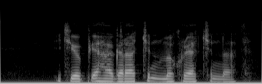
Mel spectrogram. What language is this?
Amharic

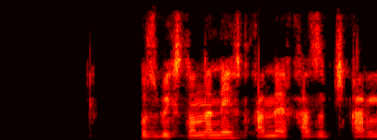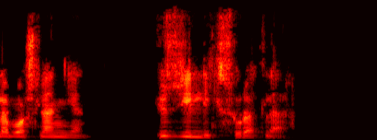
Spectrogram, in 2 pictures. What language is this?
Uzbek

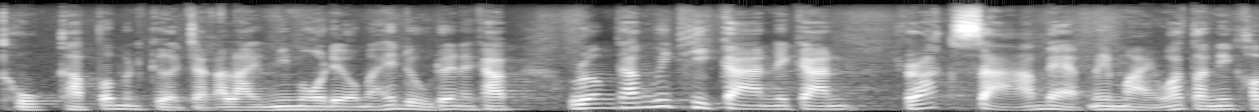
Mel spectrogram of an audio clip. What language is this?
Thai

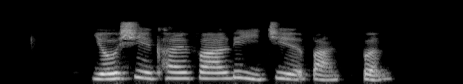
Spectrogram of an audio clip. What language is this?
Chinese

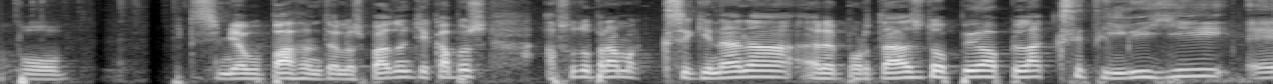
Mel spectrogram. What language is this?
Greek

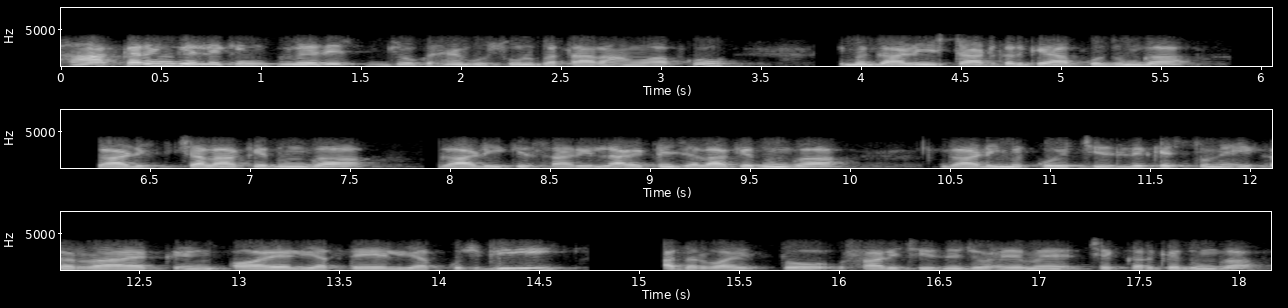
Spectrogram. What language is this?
Urdu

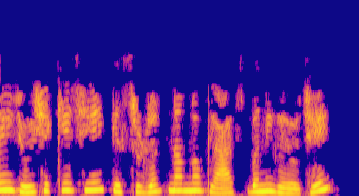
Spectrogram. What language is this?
Gujarati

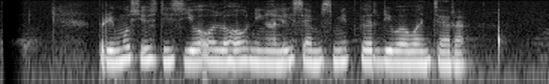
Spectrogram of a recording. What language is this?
Sundanese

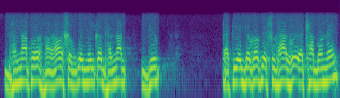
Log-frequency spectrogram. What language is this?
Maithili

